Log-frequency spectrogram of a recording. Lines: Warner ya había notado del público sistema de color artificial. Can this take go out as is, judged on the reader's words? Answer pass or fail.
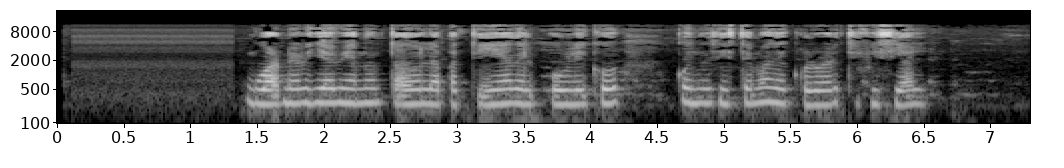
fail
